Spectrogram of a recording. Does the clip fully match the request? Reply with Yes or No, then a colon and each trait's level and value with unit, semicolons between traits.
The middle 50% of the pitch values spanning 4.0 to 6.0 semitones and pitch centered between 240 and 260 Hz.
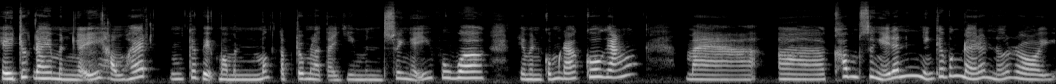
Yes: average, 4.7 semitones; very high, 255 Hz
